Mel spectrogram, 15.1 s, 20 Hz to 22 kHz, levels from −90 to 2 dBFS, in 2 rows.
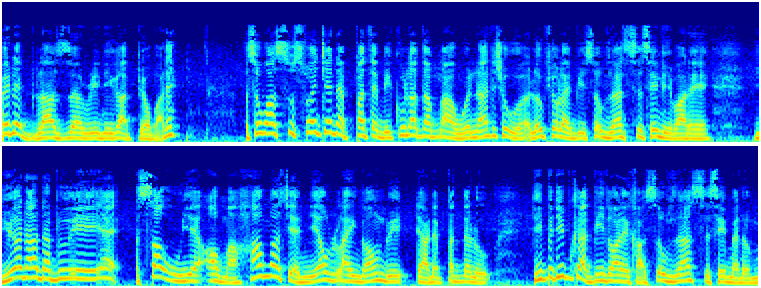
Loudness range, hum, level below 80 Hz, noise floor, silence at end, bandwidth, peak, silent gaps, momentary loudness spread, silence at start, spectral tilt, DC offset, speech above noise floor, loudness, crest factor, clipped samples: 1 LU; none; -54 dBFS; -52 dBFS; 0 s; 11.5 kHz; -14 dBFS; none; 3 LU; 0 s; -6.5 dB/octave; under 0.1%; 24 dB; -29 LUFS; 14 dB; under 0.1%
